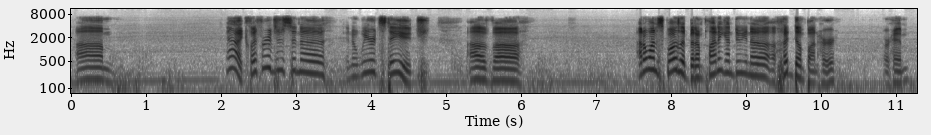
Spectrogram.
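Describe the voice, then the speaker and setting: Riding along, this new rider from Arkansas talks loosely for his vlog in a high, sharp voice with big swings in pitch, keeping a measured pace and pausing often. A helmet headset mic runs into an action camera, leaving him muffled under engine and road noise.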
